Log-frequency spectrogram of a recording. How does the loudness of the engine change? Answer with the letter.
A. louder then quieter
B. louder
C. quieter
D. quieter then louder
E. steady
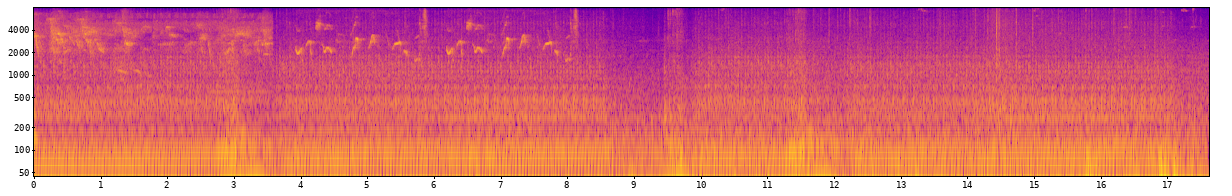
E.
